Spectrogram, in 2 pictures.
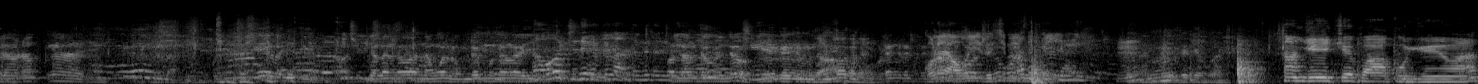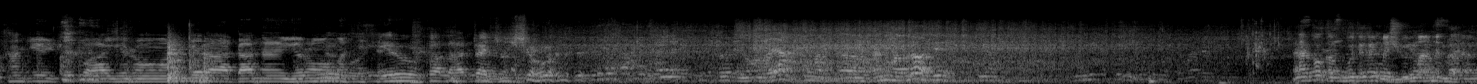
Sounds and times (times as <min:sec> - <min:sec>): Laughter: 0:15.4 - 0:15.8.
